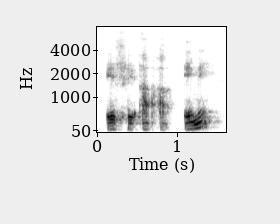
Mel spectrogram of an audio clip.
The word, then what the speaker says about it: Flåm: Aquí, Faam, que en el nórdico moderno se escribe la A con una bolita encima, no sé si lo habéis visto en algún folleto o algo. Antiguamente era una doble A, hoy en día es una A con una bolita, es la misma letra.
